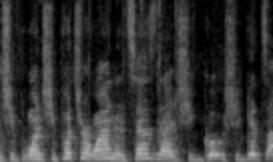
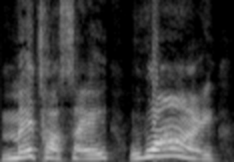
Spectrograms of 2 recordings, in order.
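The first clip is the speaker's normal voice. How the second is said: mock, very loud, nasty, needling, drawn-out "why"; 4 semitones higher, 10 dB louder than usual. Retelling what a woman said to the speaker, in a mock-nasty tone. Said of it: "it was just like this nasty ass".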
